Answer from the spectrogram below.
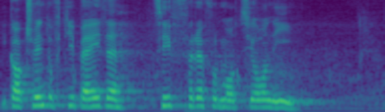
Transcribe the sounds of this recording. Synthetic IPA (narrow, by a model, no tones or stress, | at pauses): iɡ̥ɑːkʃʋɪnd̪ufd̥ibɛɪd̪ət͡sɪfəɾəfoɾmɔt͡sjoːniː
